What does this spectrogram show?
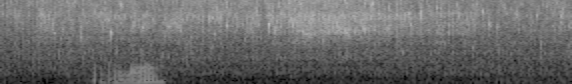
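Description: Breaded jackfruit pieces shallow-frying in oil: a steady sizzle with fine crackling, swelling for a couple of seconds in the middle.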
